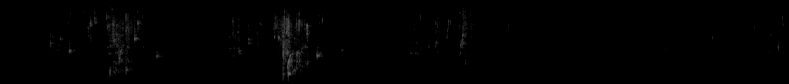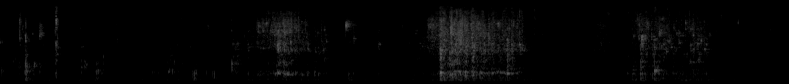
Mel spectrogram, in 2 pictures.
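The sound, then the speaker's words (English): Hot water, made with a heater, runs and splashes from a tap into a basin in uneven bursts, with drips and trickles between the louder gushes and no talking. The water is for preparing a hot towel. “I found this towel in your bathroom and use the heater make some hot water.”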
